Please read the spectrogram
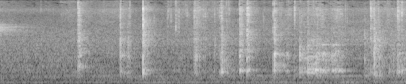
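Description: Metal spoon clinking and scraping against the side of an aluminium pot while stirring tomato sauce, a run of irregular light taps starting about a second in.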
